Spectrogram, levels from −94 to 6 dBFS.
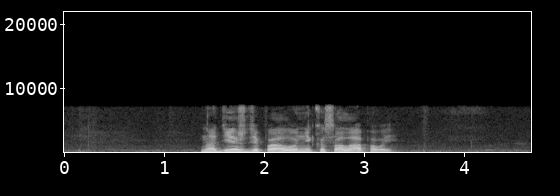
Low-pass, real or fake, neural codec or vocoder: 7.2 kHz; real; none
